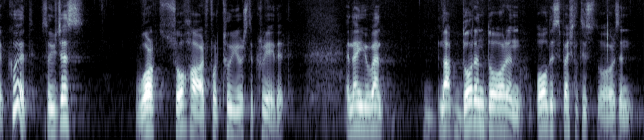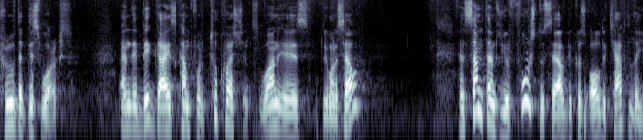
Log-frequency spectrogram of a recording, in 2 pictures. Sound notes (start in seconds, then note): none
